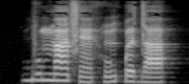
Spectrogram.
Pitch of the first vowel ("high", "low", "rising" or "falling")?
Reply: high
